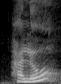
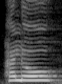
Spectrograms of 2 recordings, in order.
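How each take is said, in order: First: Said in the usual way. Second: Higher, pretending he can't hear; deliberate hello. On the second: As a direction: feign a bad line on purpose. (కావాలని వినిపించనట్లు హలో) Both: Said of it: "అన్నాడు కావాలని".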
